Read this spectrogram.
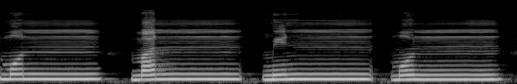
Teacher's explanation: یا نہ پڑھیں کوئی فرق نہیں پڑتا میم دو زبر من ون سیکنڈ کے لیے نوز میں اواز کو ٹھہرانا ہے · 1 سیکنڈ کے لیے نوز میں آواز کو ٹھہرانا ہے۔ میم 2 زبر من، نون کی آواز آئے گی۔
